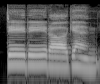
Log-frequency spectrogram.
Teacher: D하고 T가 모음 사이에 계속 끼어있기 때문에 굴러가는 소리가 나는데요. 이 굴러가는 소리를 flap sound라고 해요.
